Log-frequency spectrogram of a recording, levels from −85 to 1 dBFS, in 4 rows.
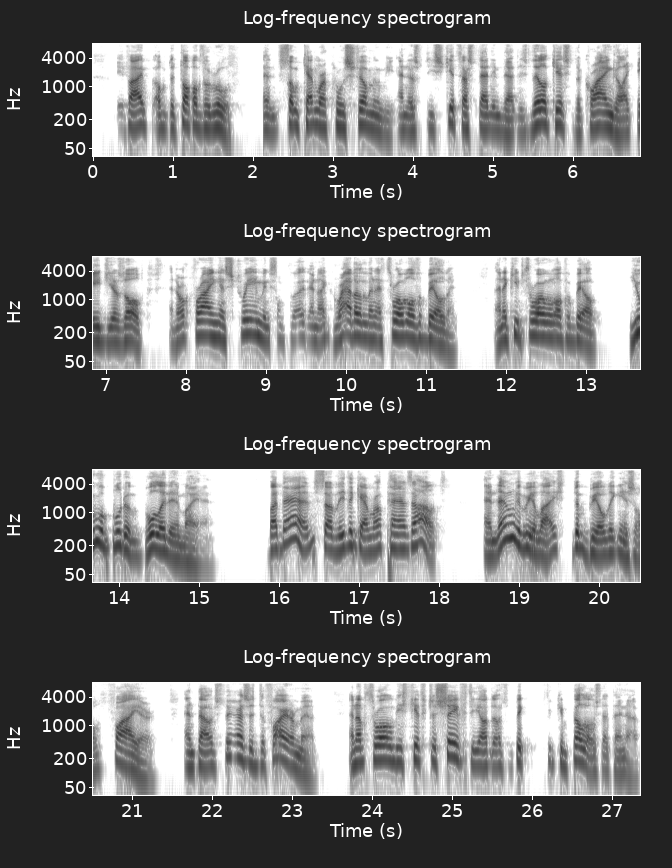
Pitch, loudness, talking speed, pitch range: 150 Hz, -24 LUFS, 220 wpm, 125-175 Hz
